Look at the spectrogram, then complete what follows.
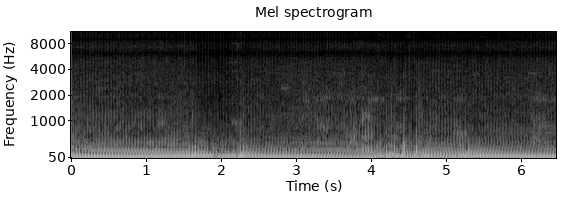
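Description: Two Deaf Bonce Apocalypse 12-inch car subwoofers playing a loud, steady, deep bass note at extreme excursion, heard inside the cab. A few short knocks sound over the bass.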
